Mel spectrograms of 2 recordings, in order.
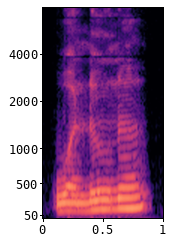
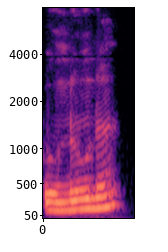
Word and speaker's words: Winona: The title has been anglicized to be Winona, right? But I think the Algonquin pronunciation would be more like Wanuna or Ununa, right?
